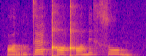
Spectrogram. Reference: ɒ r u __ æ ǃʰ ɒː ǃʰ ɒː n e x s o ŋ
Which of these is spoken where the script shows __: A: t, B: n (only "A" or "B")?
A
